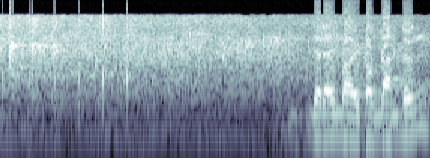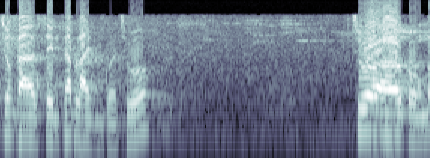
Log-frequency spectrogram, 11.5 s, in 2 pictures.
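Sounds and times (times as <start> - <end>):
loud applause: 0.0 - 6.5
speech: 4.2 - 7.8, 10.5 - 11.4.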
